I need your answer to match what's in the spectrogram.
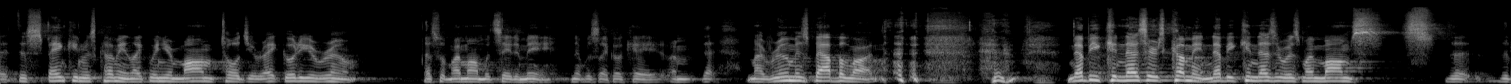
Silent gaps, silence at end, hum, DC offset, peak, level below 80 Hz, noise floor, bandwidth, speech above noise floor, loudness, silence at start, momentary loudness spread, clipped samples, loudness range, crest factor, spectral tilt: none; 0 s; none; under 0.1%; -4 dBFS; -70 dBFS; -60 dBFS; 15.5 kHz; 36 dB; -25 LUFS; 0 s; 14 LU; under 0.1%; 7 LU; 20 dB; -5 dB/octave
